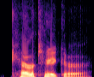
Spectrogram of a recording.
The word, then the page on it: caretaker: American English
